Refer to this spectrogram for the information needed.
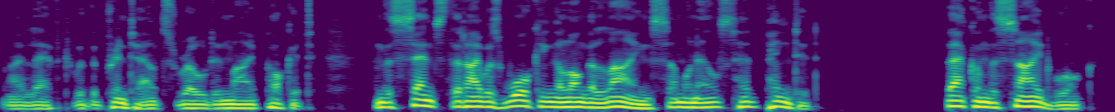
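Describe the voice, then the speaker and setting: A man with an exceptionally low voice narrates detective fiction. His delivery is wry and hard-boiled, with an animated range of pitch, recorded close and dry. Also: no room sound. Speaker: audiobook narrator. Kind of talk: first-person detective story narration.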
